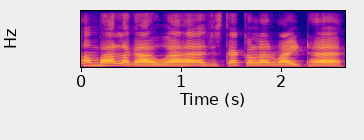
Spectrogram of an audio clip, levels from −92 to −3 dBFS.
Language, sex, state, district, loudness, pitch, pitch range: Hindi, male, Jharkhand, Garhwa, -13 LUFS, 220 Hz, 210-230 Hz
